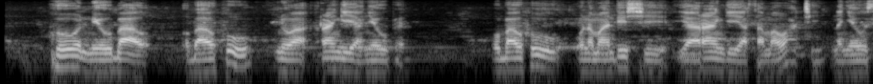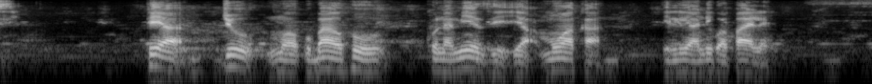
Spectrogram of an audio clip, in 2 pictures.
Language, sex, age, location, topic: Swahili, male, 18-24, Kisii, education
